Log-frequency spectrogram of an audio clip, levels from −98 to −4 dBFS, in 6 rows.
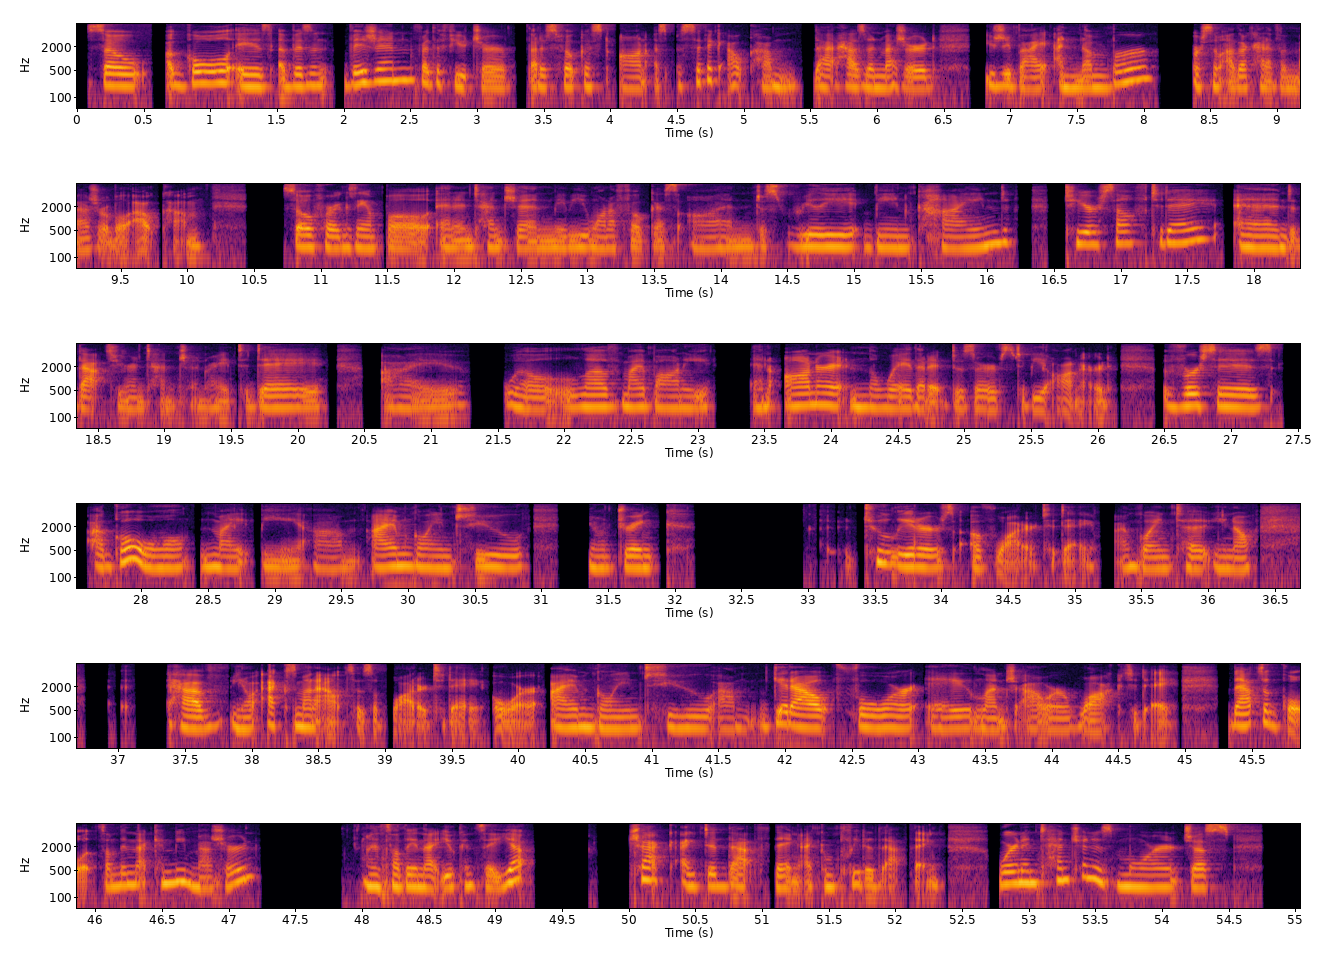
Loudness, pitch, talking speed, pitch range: -27 LUFS, 185 Hz, 160 wpm, 170-205 Hz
